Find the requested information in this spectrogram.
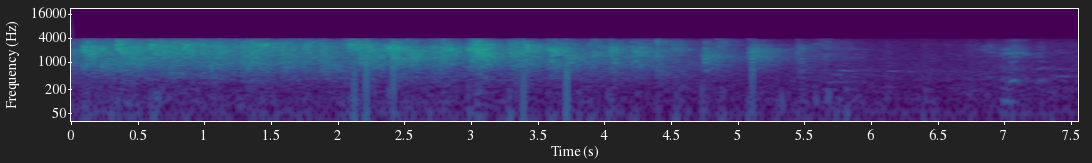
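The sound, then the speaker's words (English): An audience claps and applauds to welcome an interviewee, a dense, steady crackle of many hands with a few sharper individual claps, holding strong for several seconds before thinning out and fading toward the end. “We'll have a round of applause”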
